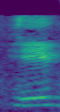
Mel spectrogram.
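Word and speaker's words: Hague: हूँ, हेडक्वार्टर का है हेग में। ठीक है, हेग बोल लो, हाग बोल लो, जो भी आप प्रोनाउंस करो, ठीक है।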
